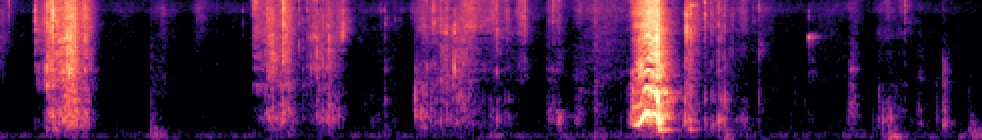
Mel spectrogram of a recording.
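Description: Rustling, scraping and light knocks of small items and zippered pouches being packed back into a handbag, in a few short bursts with quiet between them. The loudest is a brief sharp scrape about four seconds in.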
